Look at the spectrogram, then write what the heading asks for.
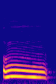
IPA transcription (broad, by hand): ŋ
